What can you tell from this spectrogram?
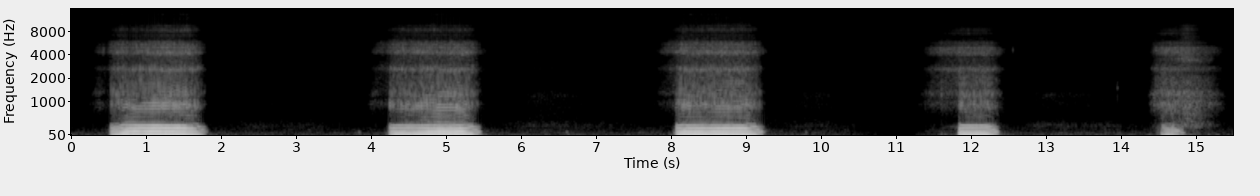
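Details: Sleeping Pug, a brachycephalic short-muzzled breed, snoring softly on a deck: regular low, rumbling snores at about 16 per minute separated by quiet pauses; brachycephalic snoring.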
